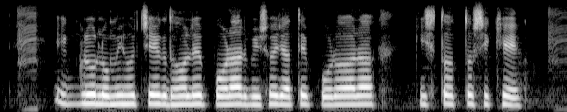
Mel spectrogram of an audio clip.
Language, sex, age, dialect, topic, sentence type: Bengali, female, 18-24, Jharkhandi, agriculture, statement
